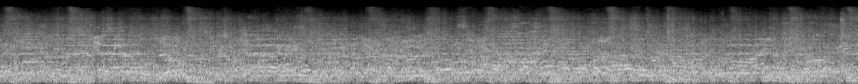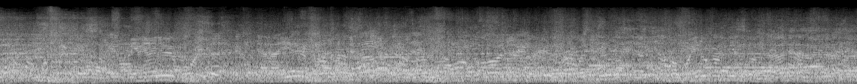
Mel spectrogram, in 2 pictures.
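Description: A large crowd of men and women murmurs and chatters close by.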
